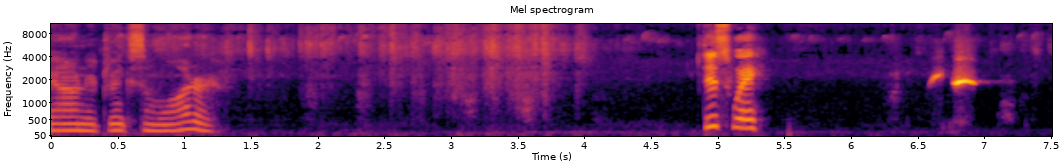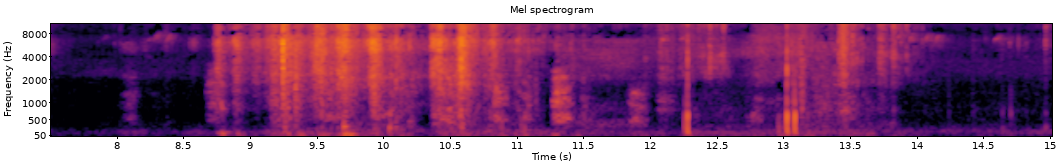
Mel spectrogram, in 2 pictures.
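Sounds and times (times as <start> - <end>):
footsteps in dry leaves: 8.7 - 14.2
leaves crunching and rustling: 8.8 - 11.2, 12.2 - 14.1.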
